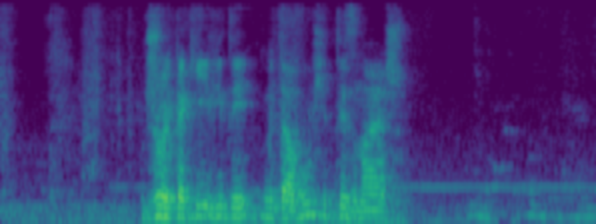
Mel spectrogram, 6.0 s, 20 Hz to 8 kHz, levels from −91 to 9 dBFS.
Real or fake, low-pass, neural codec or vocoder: real; 7.2 kHz; none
